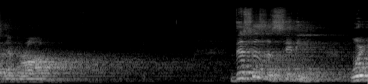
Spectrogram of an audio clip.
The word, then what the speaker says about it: Hebron: In Hebrew, it's Hebron, but in English, it is pronounced as Hebron.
